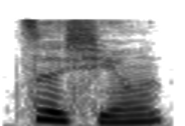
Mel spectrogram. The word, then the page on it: 自行: zì xíng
